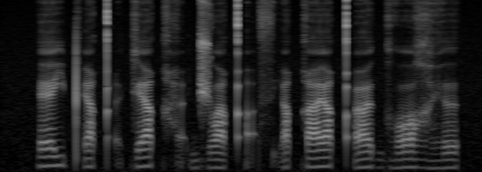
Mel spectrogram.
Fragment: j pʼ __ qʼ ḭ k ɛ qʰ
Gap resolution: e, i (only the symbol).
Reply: e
